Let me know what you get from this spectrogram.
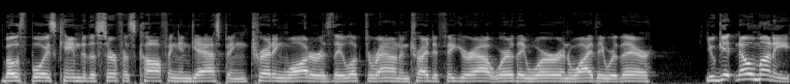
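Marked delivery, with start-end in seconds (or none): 7.0-7.9 male voice, pitched-up shout. A man points down at a boy treading water and shouts at him: shouted. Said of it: "shouted the man".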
